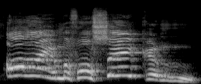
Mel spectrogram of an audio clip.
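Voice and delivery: high, slow, grand proclamation; booming champion. Acted. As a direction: announce yourself like a hammy arena champion. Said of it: "throws his arms to the air, and goes".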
